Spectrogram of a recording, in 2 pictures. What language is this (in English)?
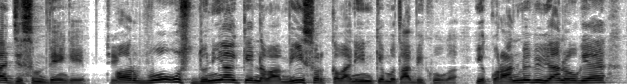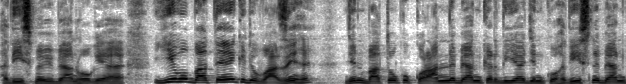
Urdu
